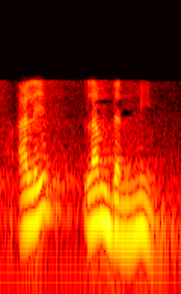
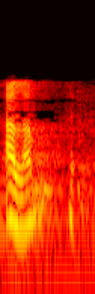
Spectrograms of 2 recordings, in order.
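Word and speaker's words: الم: Muslim yang saya hormati, surat Al-Baqarah diawali dengan huruf-huruf alif, lam dan mim. Alif, lam, mim dibaca bukan dengan alam, tetapi dibaca alif, lam dibaca lam, dan mim dibaca mim. Demikian cara membacanya.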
